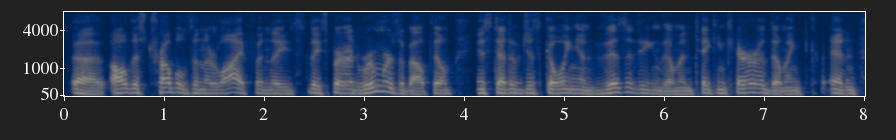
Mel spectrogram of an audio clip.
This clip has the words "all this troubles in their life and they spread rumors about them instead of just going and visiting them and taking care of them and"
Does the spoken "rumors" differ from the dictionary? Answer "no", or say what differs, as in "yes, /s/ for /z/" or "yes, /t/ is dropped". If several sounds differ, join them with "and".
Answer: no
